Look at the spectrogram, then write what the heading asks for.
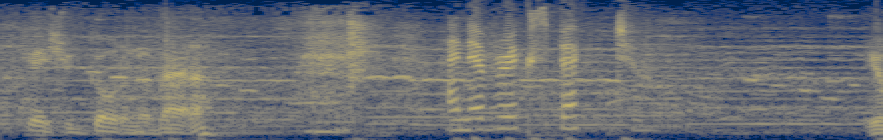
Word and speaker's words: Nevada: By the way, that's pronounced Nevada. I notice you give it the broad ah. I prefer it to a dreadful flat ah.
